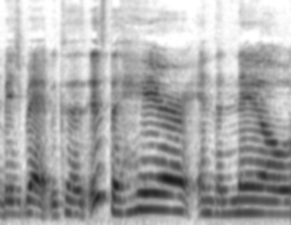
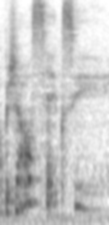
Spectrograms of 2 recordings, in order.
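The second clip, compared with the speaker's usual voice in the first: whispered aside; 4 semitones higher, 16 dB quieter than usual. Real, not acted. Teasing the couple, a whispered compliment. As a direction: breathe it out as a secret.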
